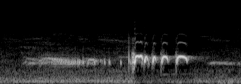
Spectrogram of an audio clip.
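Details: A local zebra dove's lure song: a sustained soft coo, then a short run of four or five bright, bouncing notes, fading back to a quiet hum.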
